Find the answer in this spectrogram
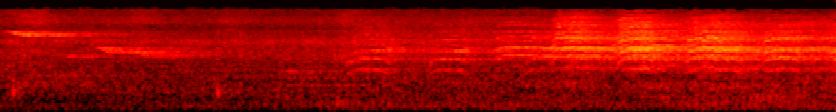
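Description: Birds calling with high whistled notes: one note, then a lower one, then many notes together, growing much louder about three seconds in.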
